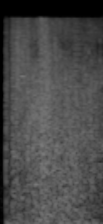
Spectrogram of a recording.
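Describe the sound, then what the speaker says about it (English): A grenade explodes in the survival game Dysmantle, a loud, close boom that hits sharply and then lingers as a dense, rumbling roar without fading much over about a second. "Can I throw a grenade over that?"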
